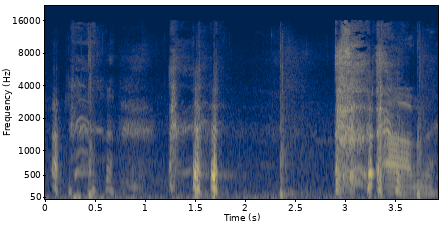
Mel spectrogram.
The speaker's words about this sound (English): Oh, sorry for the cough. Oh, forget about the cough. Apologize.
